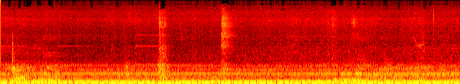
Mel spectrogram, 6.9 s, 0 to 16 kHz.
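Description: Solaris Urbino 18 articulated city bus on the move, heard from the driver's cab: a steady low rumble of engine and road with a steady whine over it. A few sharp knocks and rattles break in, the loudest about two and a half seconds in.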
